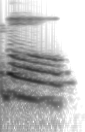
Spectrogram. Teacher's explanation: to that rule we should stress the first syllable which means the first part of table the TA should be said louder it should be said longer and clearer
